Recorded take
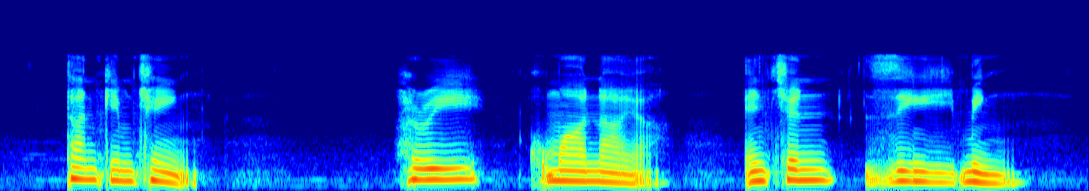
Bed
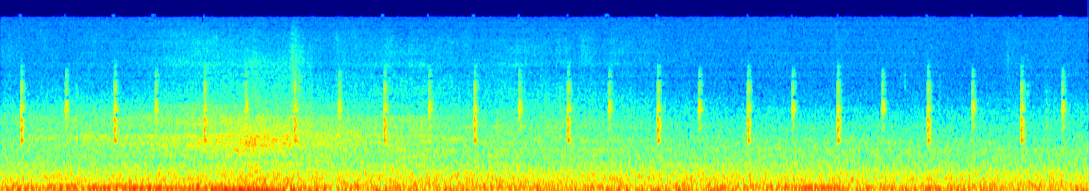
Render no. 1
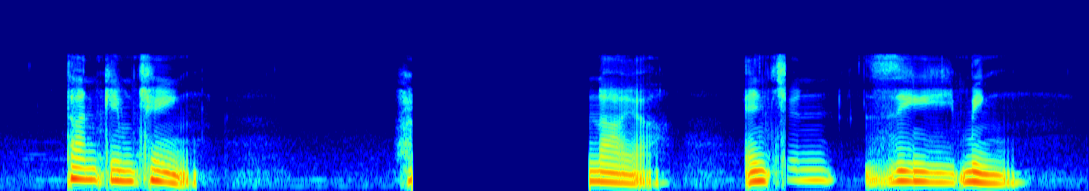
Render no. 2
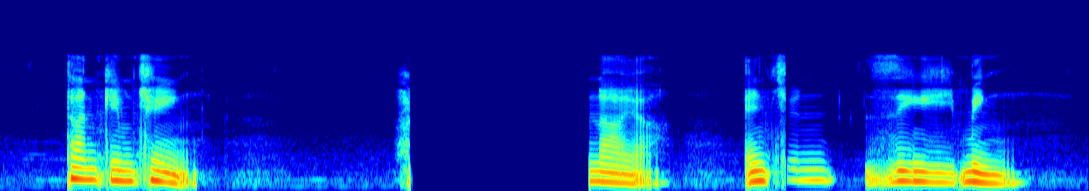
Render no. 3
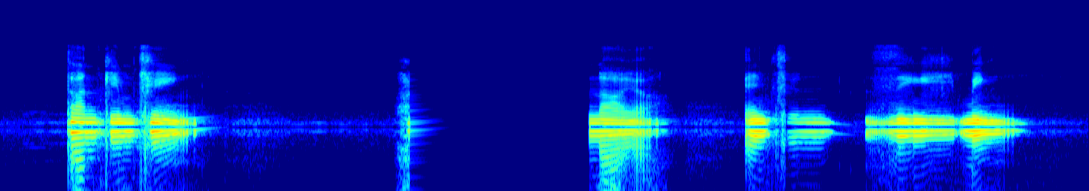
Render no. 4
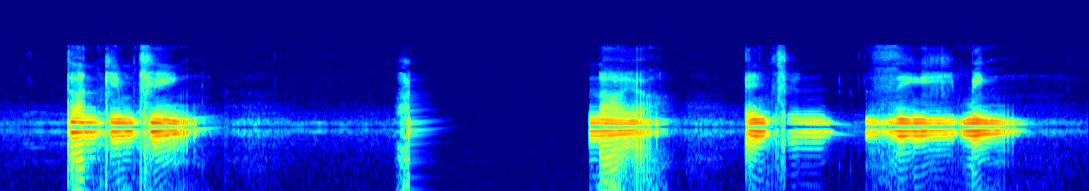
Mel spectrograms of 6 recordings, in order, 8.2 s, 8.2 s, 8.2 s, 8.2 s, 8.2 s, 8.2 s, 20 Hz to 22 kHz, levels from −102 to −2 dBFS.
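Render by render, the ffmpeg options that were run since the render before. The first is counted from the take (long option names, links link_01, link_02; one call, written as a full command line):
ffmpeg -i in.wav -filter_complex "[0:a]asettb=1/sr,asplit=3[link_01][link_02][link_03];[link_01]atrim=end=0.674[link_04];[link_02]atrim=start=0.67:end=1.44,asetpts=PTS-STARTPTS,afade=type=in:duration=0.004:curve=qsin,afade=type=out:start_time=0.766:duration=0.004:curve=qsin,asplit=2[link_05][link_06];[link_06]adelay=28,volume=-13dB[link_07];[link_05][link_07]amix=inputs=2:normalize=0,atrim=end_sample=33957[link_08];[link_03]atrim=start=1.436[link_09];[link_04][link_08]acrossfade=duration=0.004:curve1=hsin:curve2=qsin[link_10];[link_10][link_09]acrossfade=duration=0.004:curve1=qsin:curve2=hsin,asplit=4[link_11][link_12][link_13][link_14];[link_11]atrim=end=3.1,asetpts=PTS-STARTPTS,afade=type=out:start_time=3.096:duration=0.004:curve=hsin[link_15];[link_12]atrim=start=3.1:end=4.43,asetpts=PTS-STARTPTS,volume=0[link_16];[link_13]atrim=start=4.43:end=5.9,asetpts=PTS-STARTPTS,afade=type=in:duration=0.004:curve=hsin,afade=type=out:start_time=1.466:duration=0.004:curve=hsin[link_17];[link_14]atrim=start=5.9,asetpts=PTS-STARTPTS,afade=type=in:duration=0.73[link_18];[link_15][link_16][link_17][link_18]concat=n=4:v=0:a=1" out.wav
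ffmpeg -i in.wav -filter_complex "[0:a]asettb=1/sr,asplit=3[link_01][link_02][link_03];[link_01]atrim=end=5.634[link_04];[link_02]atrim=start=5.63:end=6.92,asetpts=PTS-STARTPTS,afade=type=in:duration=0.004:curve=qsin,afade=type=out:start_time=1.286:duration=0.004:curve=qsin,highshelf=frequency=2100:gain=-8.5[link_05];[link_03]atrim=start=6.916[link_06];[link_04][link_05]acrossfade=duration=0.004:curve1=hsin:curve2=qsin[link_07];[link_07][link_06]acrossfade=duration=0.004:curve1=qsin:curve2=hsin,asplit=2[link_08][link_09];[link_08]atrim=end=3.08,asetpts=PTS-STARTPTS,afade=type=out:start_time=3.076:duration=0.004:curve=hsin[link_10];[link_09]atrim=start=3.08,asetpts=PTS-STARTPTS,afade=type=in:duration=1.69[link_11];[link_10][link_11]concat=n=2:v=0:a=1" out.wav
ffmpeg -i in.wav -af "aeval=exprs='val(0)*sin(2*PI*1600*n/s)':channel_layout=same,flanger=delay=8.9:depth=2:regen=-85:speed=0.52:shape=sinusoidal" out.wav
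ffmpeg -i in.wav -af "volume=12dB" out.wav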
